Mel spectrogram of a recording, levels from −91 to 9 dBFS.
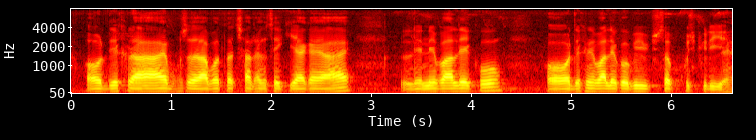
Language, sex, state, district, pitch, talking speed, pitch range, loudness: Hindi, male, Bihar, Muzaffarpur, 100 Hz, 215 wpm, 95-100 Hz, -17 LUFS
